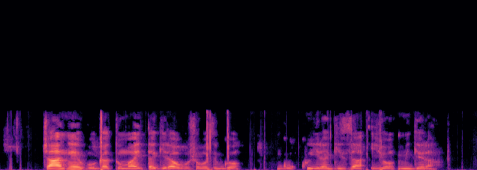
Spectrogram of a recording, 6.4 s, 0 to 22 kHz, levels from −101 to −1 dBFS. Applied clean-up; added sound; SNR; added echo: none; Camera; 15 dB; none.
